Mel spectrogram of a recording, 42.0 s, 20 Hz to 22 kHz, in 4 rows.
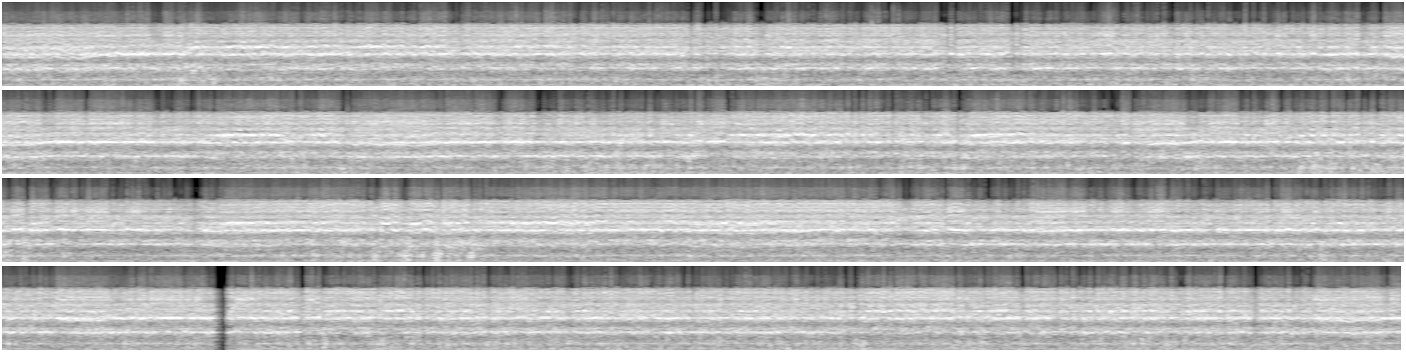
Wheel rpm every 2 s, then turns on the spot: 220, 230, 230, 230, 230, 220, 220, 230, 230, 230, 230, 230, 230, 230, 230, 240, 230, 230, 230, 230, 230.
none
